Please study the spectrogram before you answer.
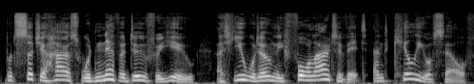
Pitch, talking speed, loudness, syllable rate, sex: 170 Hz, 255 wpm, -18 LUFS, 5.5 syllables/s, male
